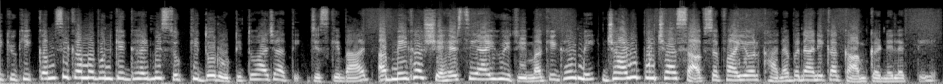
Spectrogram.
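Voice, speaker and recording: A woman narrating a scripted cartoon story in an expressive storytelling manner. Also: on the high side.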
